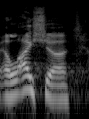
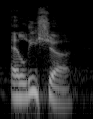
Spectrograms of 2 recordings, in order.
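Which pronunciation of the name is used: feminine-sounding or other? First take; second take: other; feminine-sounding. First: The name is said the other, non-feminine way. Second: The name is said the feminine-sounding way. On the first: This is the pronunciation the speaker chooses to use. "I'm going to call him Elisha" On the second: This is how some other people say the name. "some people pronounce it Elisha. But I think that sounds like a girl's name"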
